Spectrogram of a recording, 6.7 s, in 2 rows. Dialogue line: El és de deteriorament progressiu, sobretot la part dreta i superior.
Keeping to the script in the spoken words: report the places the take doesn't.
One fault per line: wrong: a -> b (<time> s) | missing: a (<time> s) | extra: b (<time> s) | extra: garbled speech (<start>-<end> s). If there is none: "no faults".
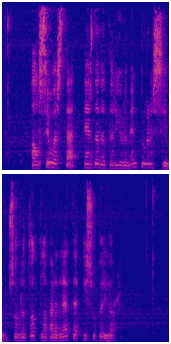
extra: seu estat (0.8 s)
